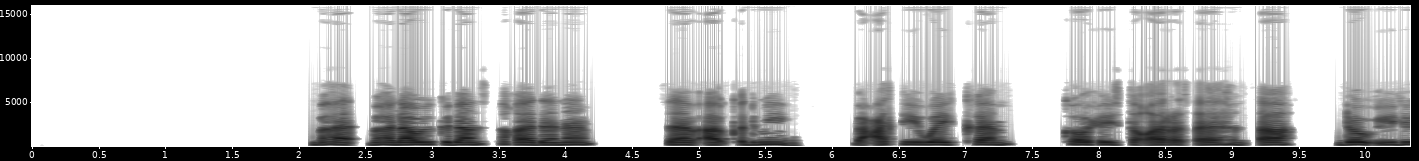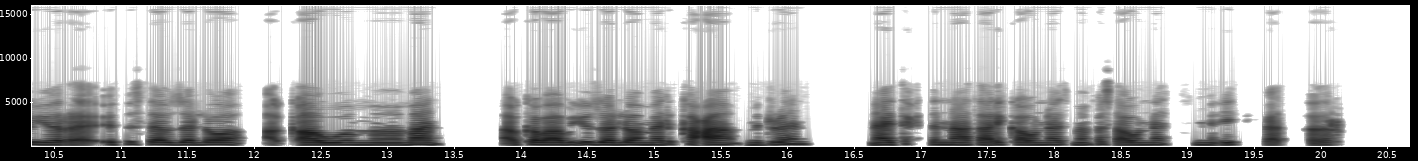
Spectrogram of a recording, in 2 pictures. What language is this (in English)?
Tigrinya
